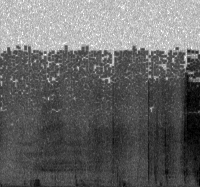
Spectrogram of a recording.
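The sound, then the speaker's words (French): Crinkly rustling of paper posters being handled, posters collected from the metro and streets of Paris, with short bursts of crackle and scraping spread irregularly over a couple of seconds, no voices. “Ah, tu veux du bruit de papier”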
